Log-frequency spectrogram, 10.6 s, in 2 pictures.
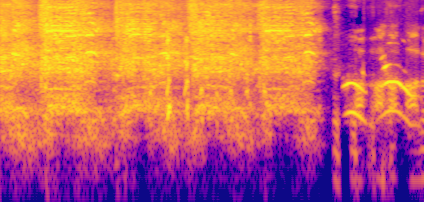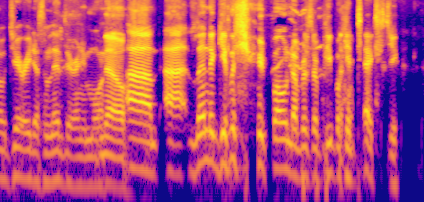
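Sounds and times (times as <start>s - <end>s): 
large crowd chanting: 0.0s - 4.9s
laughter: 1.4s - 5.1s, 8.0s - 10.3s
speech: 5.3s - 10.4s.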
